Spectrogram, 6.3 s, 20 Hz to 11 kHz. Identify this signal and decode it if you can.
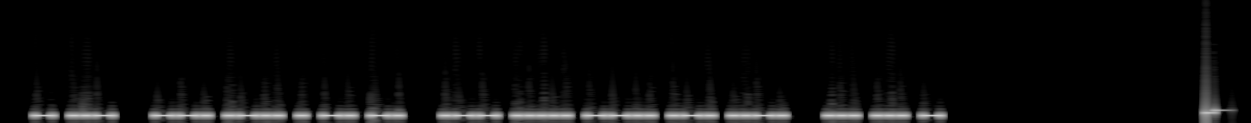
Morse code, heard as a keyed tone, about 37 wpm, 700 Hz. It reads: TU GLENN W5ZRF SST
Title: K1USN SST QSO Practice - 40wpm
